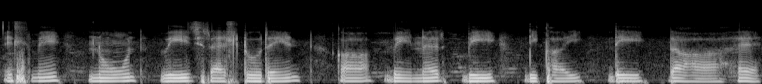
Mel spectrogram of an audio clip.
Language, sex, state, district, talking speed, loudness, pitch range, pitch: Hindi, female, Rajasthan, Jaipur, 85 wpm, -15 LUFS, 145-155 Hz, 150 Hz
